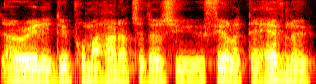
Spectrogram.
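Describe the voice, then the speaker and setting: Mellow, husky man, earnest guest. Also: mid-range voice, steady tone, quick pace. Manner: earnest and reflective. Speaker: podcast guest. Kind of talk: casual chat.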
